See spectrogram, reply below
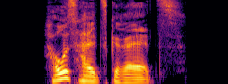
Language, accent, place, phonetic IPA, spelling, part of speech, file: German, Germany, Berlin, [ˈhaʊ̯shalt͡sɡəˌʁɛːt͡s], Haushaltsgeräts, noun, De-Haushaltsgeräts.ogg
- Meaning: genitive of Haushaltsgerät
